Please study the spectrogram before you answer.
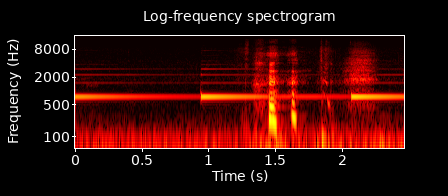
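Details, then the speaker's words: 1979 early Fox-body Ford, obnoxious buzzer swapped for a chime; low chime volume fixed by putting paper inside the chime case: clean, steady mid-pitch ding twice, about a second apart, now loud; normal warning chime. "so just by putting some piece of paper in there man you know what that works so i think i'll just keep it like that"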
